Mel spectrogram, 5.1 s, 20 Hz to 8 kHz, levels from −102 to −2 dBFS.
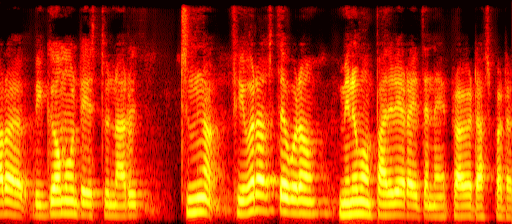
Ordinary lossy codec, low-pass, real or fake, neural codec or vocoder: none; 7.2 kHz; fake; codec, 16 kHz, 1 kbps, X-Codec, WavLM features, trained on Multilingual LibriSpeech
